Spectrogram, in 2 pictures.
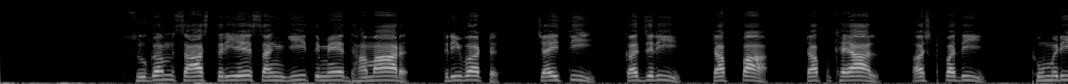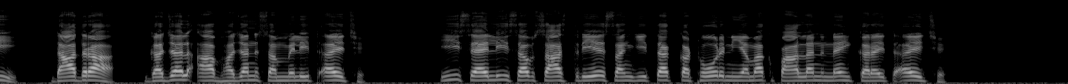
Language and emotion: Maithili, neutral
